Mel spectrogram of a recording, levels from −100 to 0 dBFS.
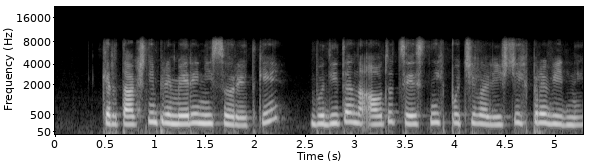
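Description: From start to finish the speech sounds muffled and hoarse, with nothing above about 8.5 kHz. The likely cause is Opus compression at a low rate, which fits something around 16 kbps. At that budget the encoder drops into its speech-oriented SILK mode and caps the band at wideband, so the top end simply vanishes. What's left comes through with a throaty, rough texture rather than any swirling.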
